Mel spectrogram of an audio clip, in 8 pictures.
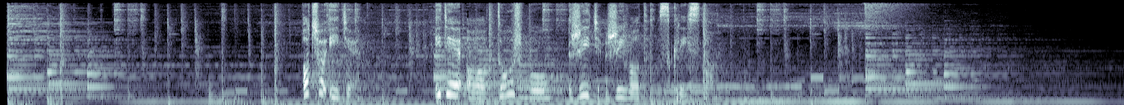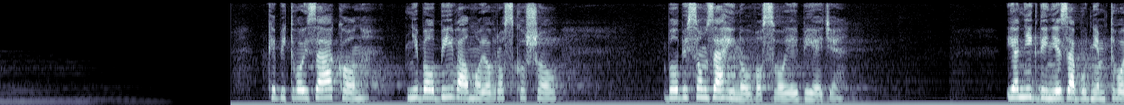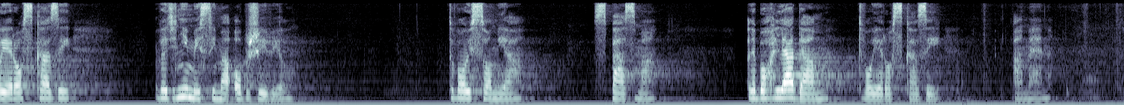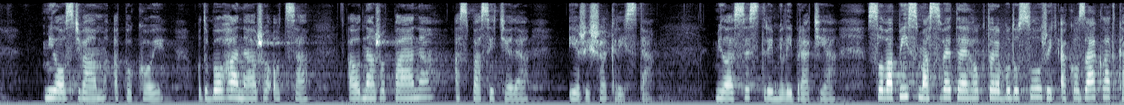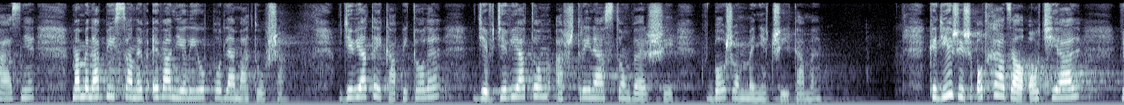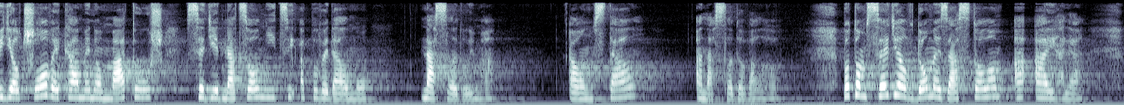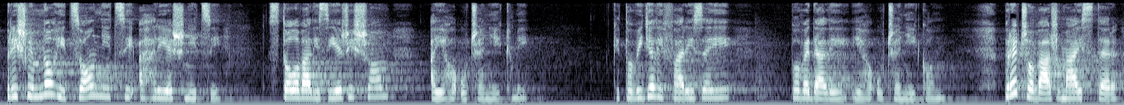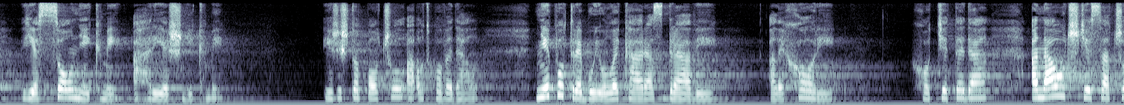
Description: Večerná kázeň:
